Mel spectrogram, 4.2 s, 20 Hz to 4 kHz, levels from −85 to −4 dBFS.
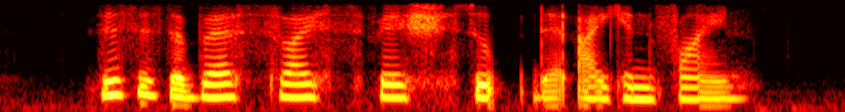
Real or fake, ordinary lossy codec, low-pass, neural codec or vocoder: real; none; 3.6 kHz; none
